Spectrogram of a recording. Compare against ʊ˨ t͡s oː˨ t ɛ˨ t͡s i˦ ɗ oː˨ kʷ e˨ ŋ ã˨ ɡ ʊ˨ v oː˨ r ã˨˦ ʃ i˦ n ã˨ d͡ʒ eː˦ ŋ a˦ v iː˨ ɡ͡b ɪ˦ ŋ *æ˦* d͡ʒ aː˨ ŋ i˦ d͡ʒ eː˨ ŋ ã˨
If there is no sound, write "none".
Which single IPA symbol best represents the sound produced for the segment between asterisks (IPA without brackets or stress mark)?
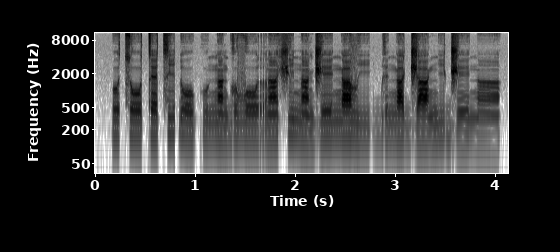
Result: a˦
